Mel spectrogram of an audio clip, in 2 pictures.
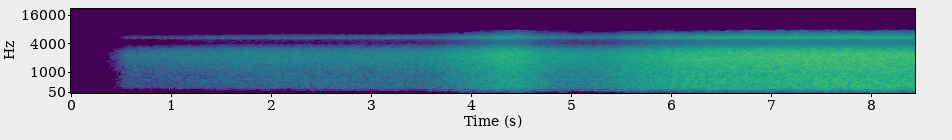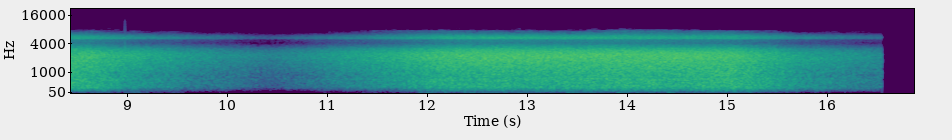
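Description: Refrigerant leak hiss heard through an AccuTrak VPE ultrasonic leak detector, which turns the leak's inaudible ultrasound into an audible hiss. It swells and fades, loudest in the middle and again near the end, over a thin steady high tone. The hiss is the sign of a leak in the condenser's refrigerant line.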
